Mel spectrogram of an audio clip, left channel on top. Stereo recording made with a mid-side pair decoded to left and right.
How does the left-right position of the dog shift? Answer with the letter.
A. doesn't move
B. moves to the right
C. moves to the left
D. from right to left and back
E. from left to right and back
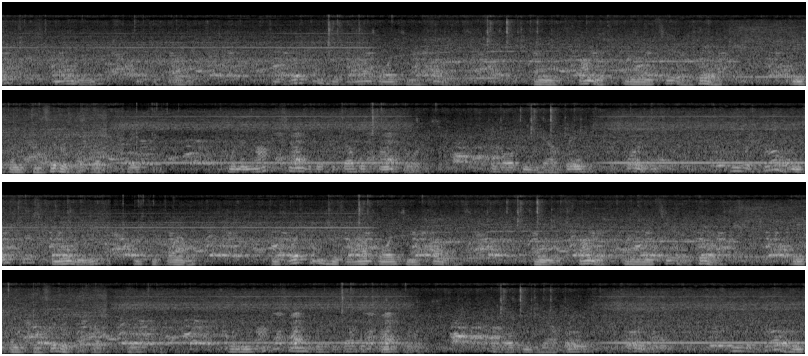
A.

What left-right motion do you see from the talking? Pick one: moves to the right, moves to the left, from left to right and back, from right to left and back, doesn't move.
moves to the left.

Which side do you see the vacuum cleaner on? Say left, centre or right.
centre.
